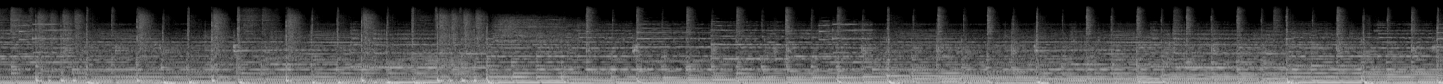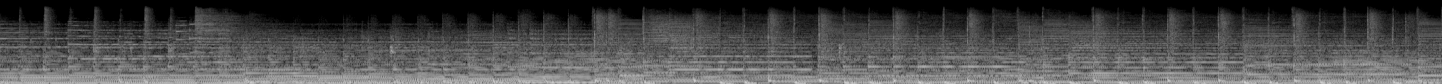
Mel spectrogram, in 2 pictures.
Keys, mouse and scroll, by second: 0.4 Tab, 0.5-0.9 right drag, 0.9 drag, 1.1-1.8 middle drag, 1.8 scroll down 2, 1.9 middle click, 2.3 click, 2.6-3.4 middle drag, 3.4-4.4 scroll down 3, 4.4 s, 5.9 g, 7.1 g, 9.2 shift+middle click, 10.0 g, 11.8 r, 13.7 g, 15.4-17.1 middle drag, 17.6 g, 19.6 alt+d, 21.5 s, 23.2 r, 24.6 s, 25.4-25.9 middle drag, 26.8-27.3 scroll up 1, 27.3-28.3 shift+middle drag.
